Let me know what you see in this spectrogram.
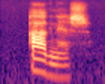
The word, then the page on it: Ágnes: /ˈaːɡnɛʃ/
